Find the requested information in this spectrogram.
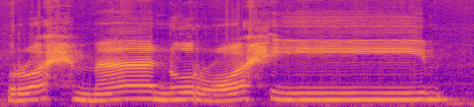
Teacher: रॉ को पुर पढ़ना है क्योंकि दोनों रॉ पे ज़बर है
